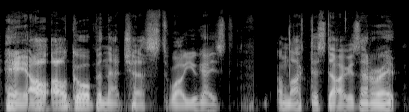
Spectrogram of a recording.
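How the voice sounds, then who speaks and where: A man's voice: on the low side, a little fast, a bit bright, no echo, clean studio sound. A man bantering playfully and informally as a player in a tabletop game.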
